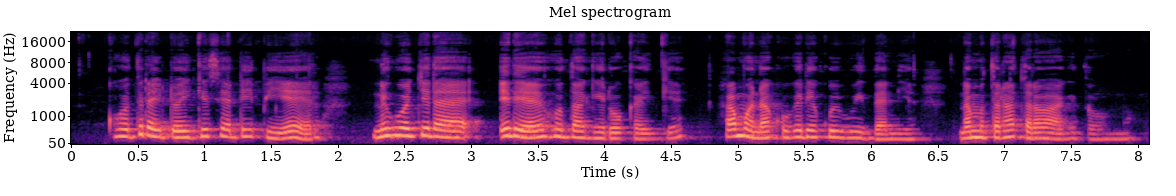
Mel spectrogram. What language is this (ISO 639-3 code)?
kik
